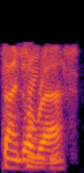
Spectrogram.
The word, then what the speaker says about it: Steindl-Rast: And so I was thinking about I always feel like I'm saying his last name wrong, Brother David Steindl-Rast. – Rast, thank you.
